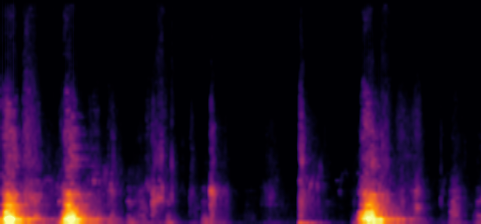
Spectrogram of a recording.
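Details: Oscar, a Labrador Retriever playing football with a person who struggles to take the ball from him, gives loud short barks: two in quick succession at the start, then one more after a pause. Faint quieter sounds fall in between.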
